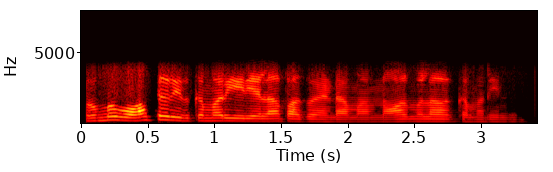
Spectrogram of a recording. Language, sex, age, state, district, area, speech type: Tamil, female, 30-45, Tamil Nadu, Chennai, urban, conversation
